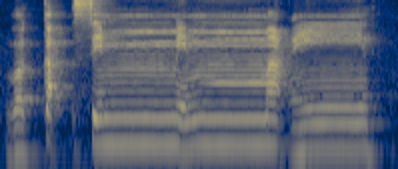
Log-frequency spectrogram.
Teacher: نون ساکن کے بعد میم مشدد آ رہی ہے، نون ساکن میں غنہ کیا جائے گا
